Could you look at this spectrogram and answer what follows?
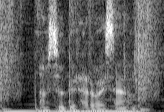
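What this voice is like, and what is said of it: Whispery voice. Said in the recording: “Are you a little whispery? ... Yeah, you sound whispery.”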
